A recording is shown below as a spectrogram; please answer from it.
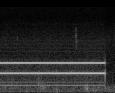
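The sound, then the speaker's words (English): Pressing a button on a phone sets off a bright electronic beep of several stacked tones, held steady and loud for about two seconds before it cuts off abruptly. “Did one of you hit the button on your phone?”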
